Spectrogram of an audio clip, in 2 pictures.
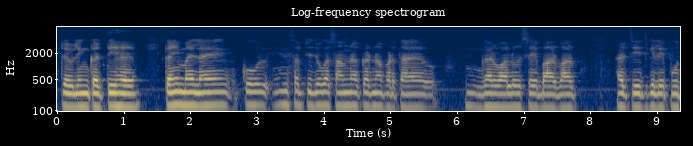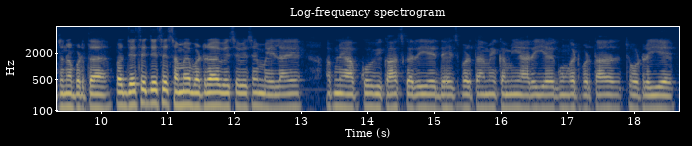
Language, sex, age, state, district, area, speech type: Hindi, male, 18-30, Rajasthan, Jaipur, urban, spontaneous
